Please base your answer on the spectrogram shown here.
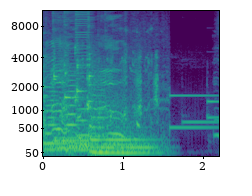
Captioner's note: daddy pig groans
